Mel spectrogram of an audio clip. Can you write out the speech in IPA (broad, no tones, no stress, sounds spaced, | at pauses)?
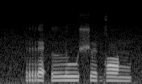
r ɛ ʔ lː u ʃ ø ɡ ɔ ŋ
